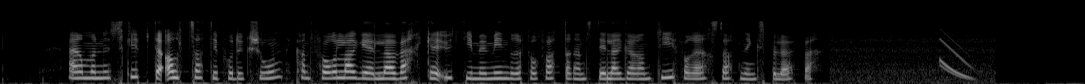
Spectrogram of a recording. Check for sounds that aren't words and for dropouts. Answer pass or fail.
fail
